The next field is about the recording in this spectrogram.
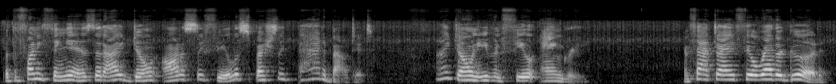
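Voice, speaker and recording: Woman voicing an eager, lively boy turned mouse. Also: mid-range voice, normal speed, slight background noise, voice pushed up, natural voice, poor audio. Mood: calm, upbeat.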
